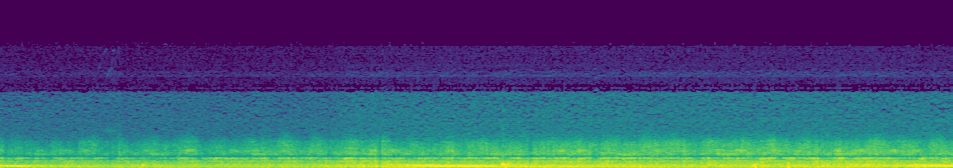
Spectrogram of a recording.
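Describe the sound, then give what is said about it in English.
A low, steady growling rumble runs throughout, rough and droning, with a slightly louder, howl-like rising tone partway through. No one speaks. “Growling, kind of howling sound.”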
